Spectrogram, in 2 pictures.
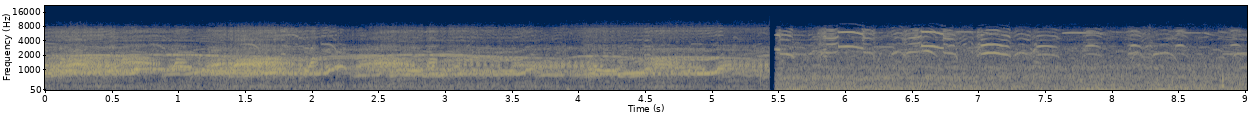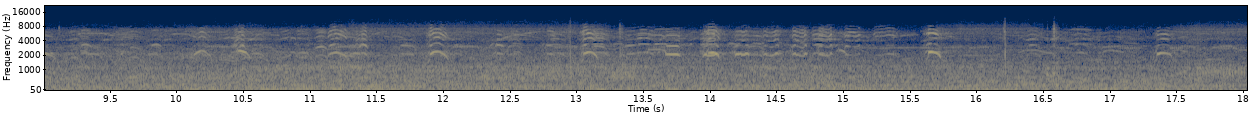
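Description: Water birds giving loud, rapid goose-like cackling calls for the first five seconds or so, then cutting off abruptly. After that come many short, high chirping calls from birds over a steady outdoor background.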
